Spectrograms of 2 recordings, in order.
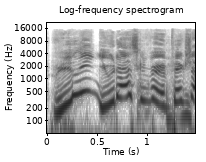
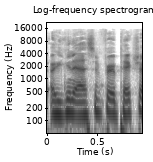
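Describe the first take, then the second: First: High-pitched mock disbelief; incredulous. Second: Said in the usual way. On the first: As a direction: imitate a friend astonished, voice shooting way up. Retold incredulous reaction to friend.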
